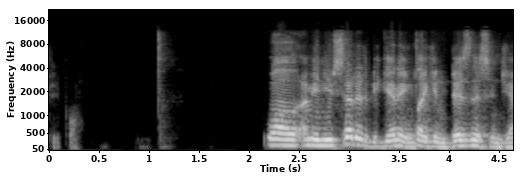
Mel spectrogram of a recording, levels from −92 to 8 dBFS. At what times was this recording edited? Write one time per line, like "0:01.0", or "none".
0:03.1
0:03.7

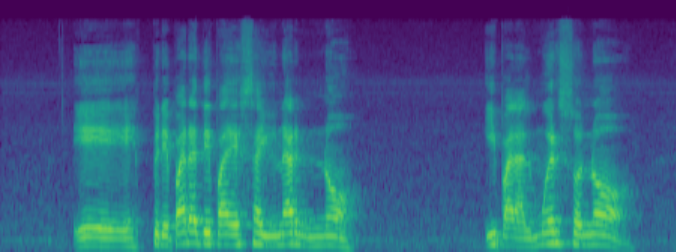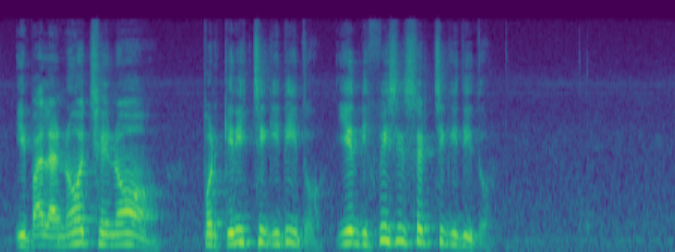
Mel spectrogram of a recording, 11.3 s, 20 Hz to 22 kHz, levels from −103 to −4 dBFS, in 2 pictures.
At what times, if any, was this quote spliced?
none

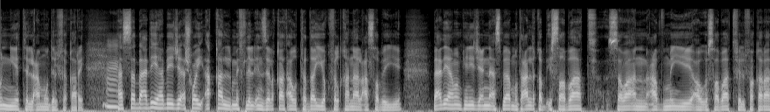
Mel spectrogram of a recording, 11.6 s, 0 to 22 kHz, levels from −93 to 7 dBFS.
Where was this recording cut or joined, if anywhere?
0:02.8
0:03.5
0:04.3

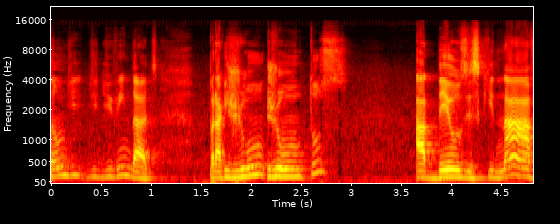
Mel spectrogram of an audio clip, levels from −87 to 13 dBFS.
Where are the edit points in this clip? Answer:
0:01.7
0:02.2

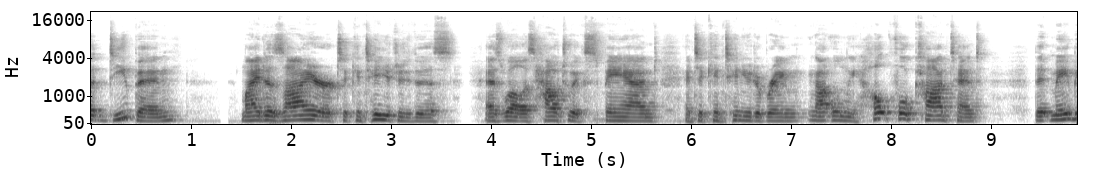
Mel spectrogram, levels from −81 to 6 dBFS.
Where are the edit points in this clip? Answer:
none

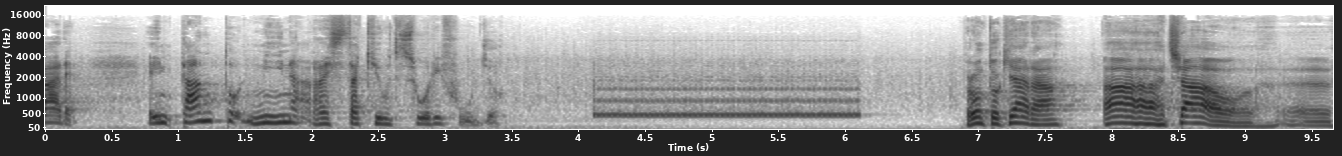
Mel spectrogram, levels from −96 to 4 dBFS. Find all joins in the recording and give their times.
0:02.6

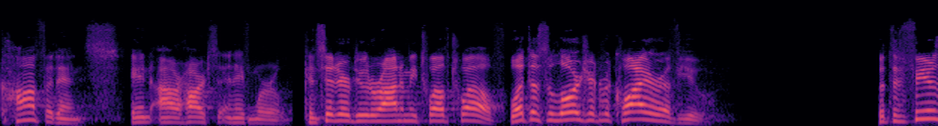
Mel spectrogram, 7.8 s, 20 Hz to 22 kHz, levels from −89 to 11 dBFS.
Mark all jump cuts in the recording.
0:01.0
0:02.1
0:02.4
0:04.2
0:05.0

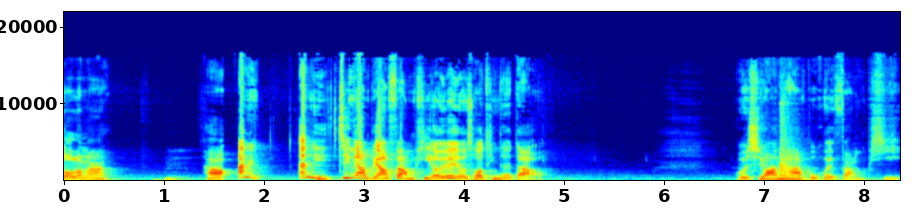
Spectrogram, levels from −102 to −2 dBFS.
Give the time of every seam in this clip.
none

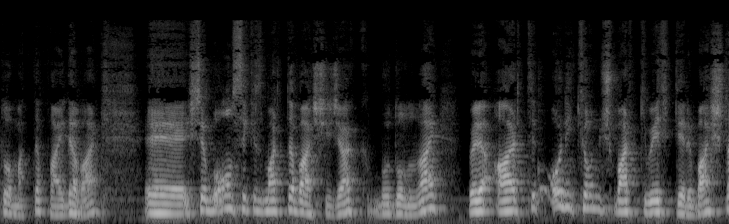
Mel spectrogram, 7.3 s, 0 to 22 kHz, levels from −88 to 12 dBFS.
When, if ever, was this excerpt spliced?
0:05.4

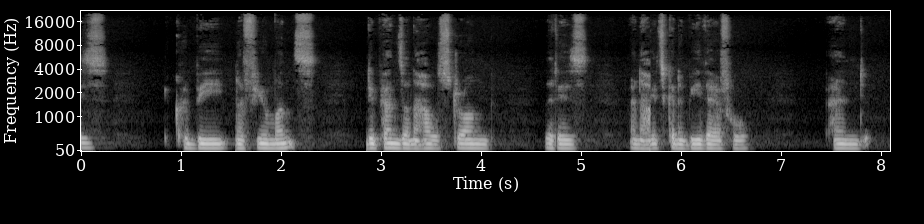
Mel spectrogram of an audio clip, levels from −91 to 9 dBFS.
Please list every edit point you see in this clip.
0:01.5
0:02.9
0:04.7
0:05.7

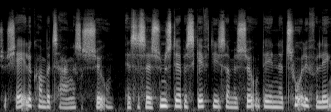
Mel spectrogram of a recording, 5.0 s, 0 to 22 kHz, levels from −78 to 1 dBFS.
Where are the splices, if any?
0:01.2
0:01.8

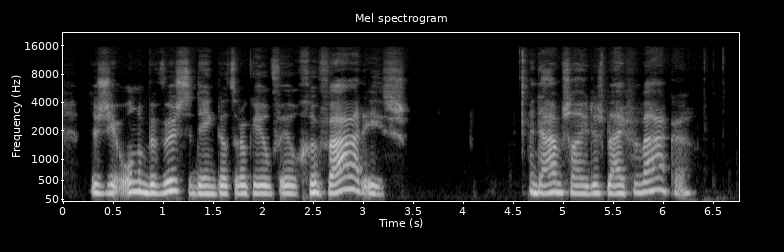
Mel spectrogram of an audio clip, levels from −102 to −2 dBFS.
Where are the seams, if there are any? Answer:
none

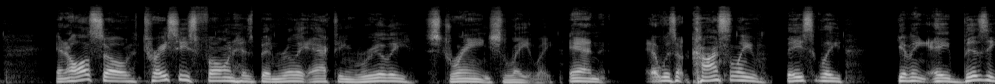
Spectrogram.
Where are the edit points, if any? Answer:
0:04.2
0:05.6
0:07.7

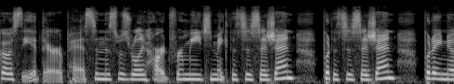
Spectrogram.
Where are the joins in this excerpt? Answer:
0:03.3

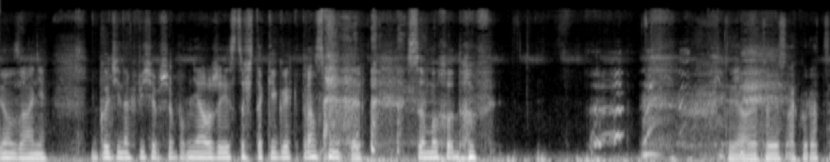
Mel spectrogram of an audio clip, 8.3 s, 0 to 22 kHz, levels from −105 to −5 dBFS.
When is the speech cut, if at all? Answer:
0:01.0

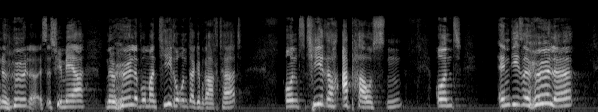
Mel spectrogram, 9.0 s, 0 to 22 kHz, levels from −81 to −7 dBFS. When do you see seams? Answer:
0:02.3
0:04.6

